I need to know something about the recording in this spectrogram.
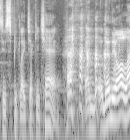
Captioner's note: laughing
